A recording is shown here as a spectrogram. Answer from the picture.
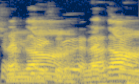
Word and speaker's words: Ligon: Ligon.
